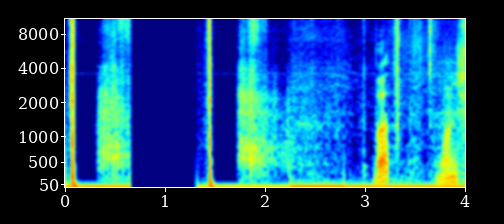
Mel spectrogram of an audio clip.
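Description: Two shotgun shots about a second and a half apart, the first right at the start.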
